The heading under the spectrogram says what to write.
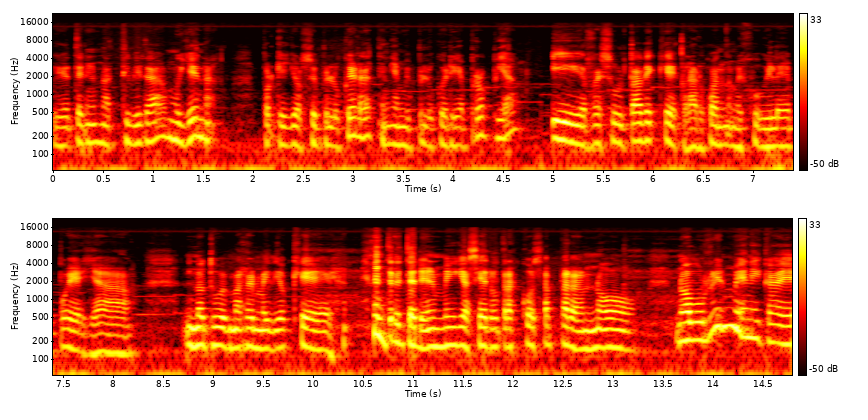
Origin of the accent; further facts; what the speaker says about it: Cádiz, Andalusia, Spain; Yo soy de Cádiz. Cádiz Capital.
